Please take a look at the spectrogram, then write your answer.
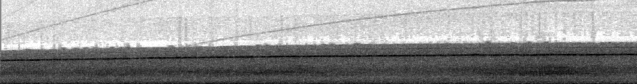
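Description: A science rover in a video game drives along with a steady, droning engine hum and constant airy rush, unbroken throughout with a faint high tone above.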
